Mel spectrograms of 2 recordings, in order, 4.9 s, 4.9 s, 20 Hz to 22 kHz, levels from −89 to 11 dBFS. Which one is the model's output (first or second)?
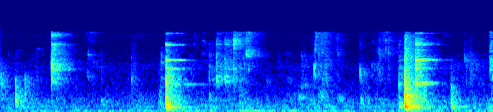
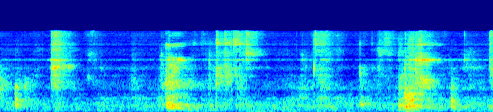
second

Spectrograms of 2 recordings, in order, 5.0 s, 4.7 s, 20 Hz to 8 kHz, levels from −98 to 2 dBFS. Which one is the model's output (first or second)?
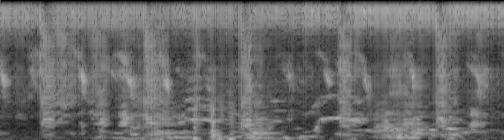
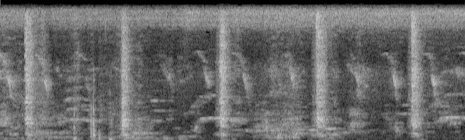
first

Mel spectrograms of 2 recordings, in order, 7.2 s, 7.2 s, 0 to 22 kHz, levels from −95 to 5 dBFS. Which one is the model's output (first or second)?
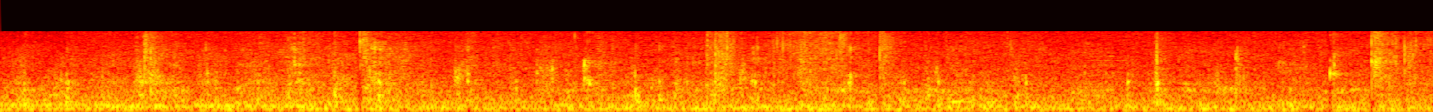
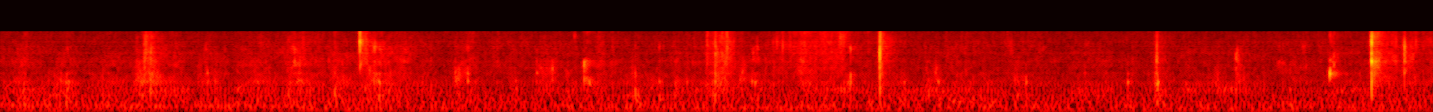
second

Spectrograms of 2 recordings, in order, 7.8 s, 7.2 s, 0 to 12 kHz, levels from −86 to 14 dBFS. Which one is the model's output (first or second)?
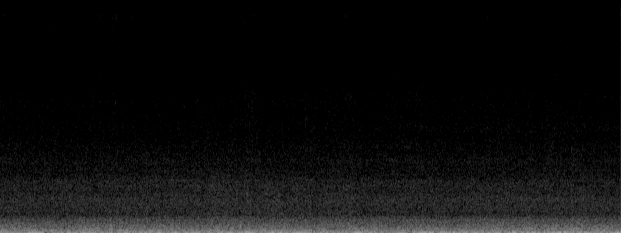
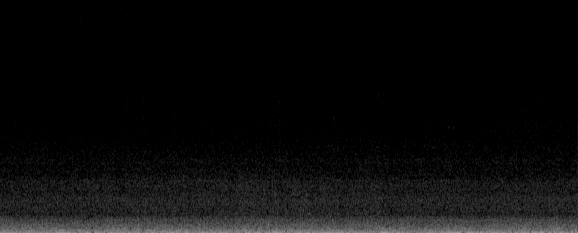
first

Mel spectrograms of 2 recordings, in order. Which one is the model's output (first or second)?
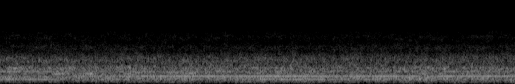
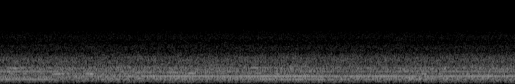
first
